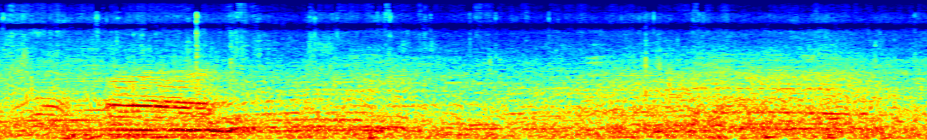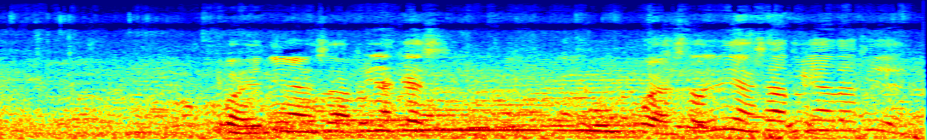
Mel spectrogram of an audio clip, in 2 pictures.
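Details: Raging cattle giving loud drawn-out moos, one near the start and a longer, rising bellow later, with other lowing cattle and faint voices behind.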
